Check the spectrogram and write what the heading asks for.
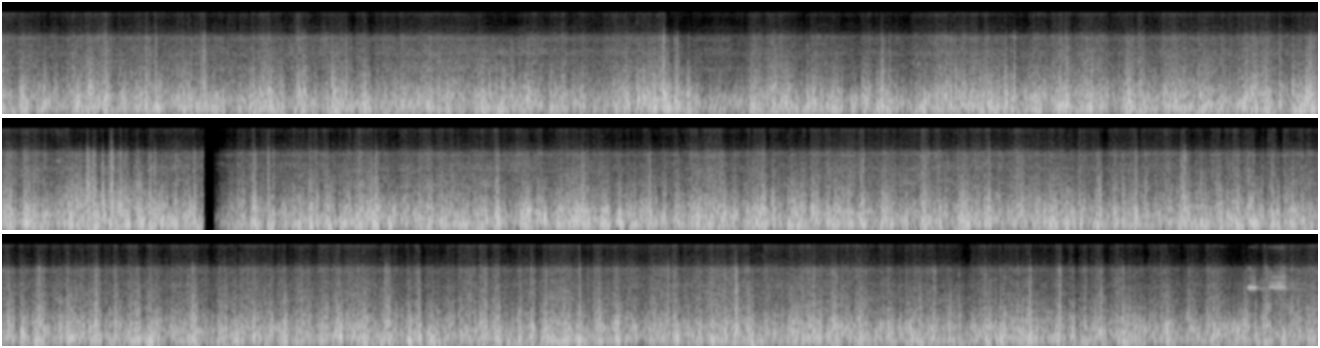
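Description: Steady rush of wind buffeting the microphone at a moving bus's window, mixed with the bus's road and engine noise. The sound cuts out for an instant about a third of the way in.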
